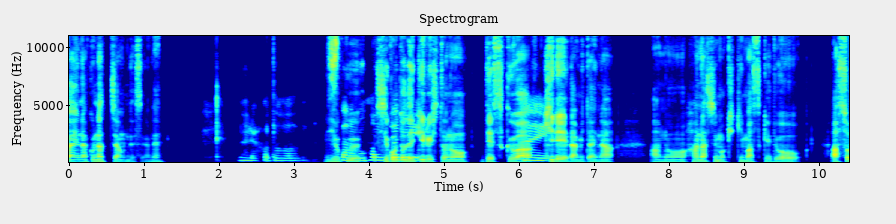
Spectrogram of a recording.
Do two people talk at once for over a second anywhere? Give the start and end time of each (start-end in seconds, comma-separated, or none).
3.4-4.8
